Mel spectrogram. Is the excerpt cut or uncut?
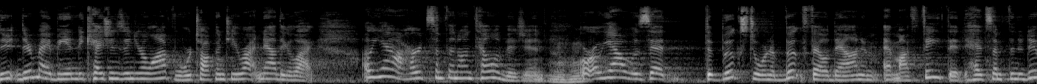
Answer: uncut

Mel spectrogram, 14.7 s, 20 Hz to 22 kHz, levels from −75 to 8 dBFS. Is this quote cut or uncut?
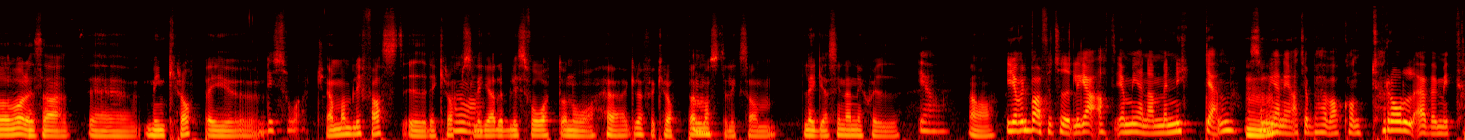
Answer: uncut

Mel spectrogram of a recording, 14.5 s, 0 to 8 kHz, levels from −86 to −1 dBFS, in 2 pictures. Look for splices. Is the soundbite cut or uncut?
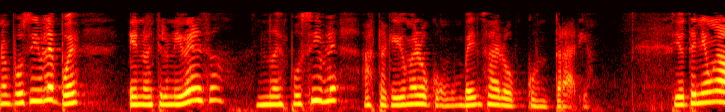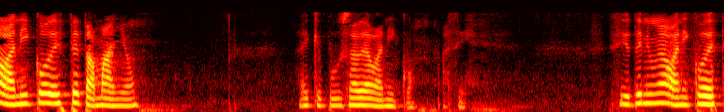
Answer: cut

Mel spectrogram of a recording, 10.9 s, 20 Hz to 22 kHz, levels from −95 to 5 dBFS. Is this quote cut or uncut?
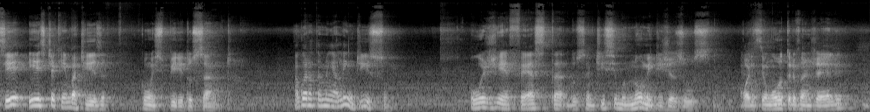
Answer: cut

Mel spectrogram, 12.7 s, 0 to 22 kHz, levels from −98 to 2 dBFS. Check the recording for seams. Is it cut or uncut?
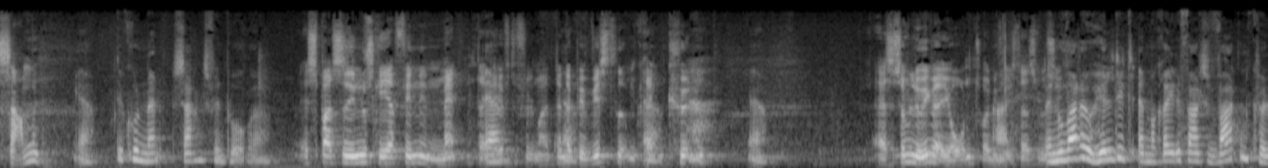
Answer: cut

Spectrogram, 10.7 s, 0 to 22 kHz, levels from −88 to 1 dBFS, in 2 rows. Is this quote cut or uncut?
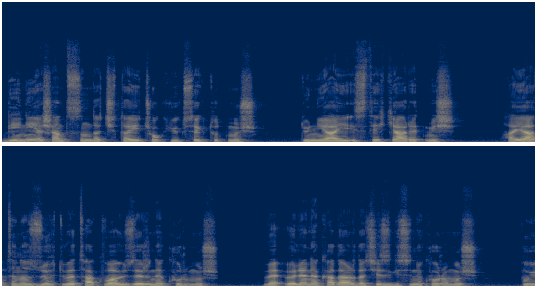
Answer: uncut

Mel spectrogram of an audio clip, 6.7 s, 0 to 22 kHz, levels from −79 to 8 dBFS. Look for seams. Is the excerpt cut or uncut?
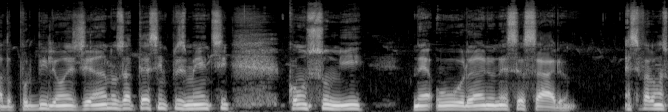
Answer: uncut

